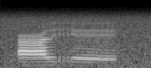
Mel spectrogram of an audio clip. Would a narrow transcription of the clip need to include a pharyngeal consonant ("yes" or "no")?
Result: yes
